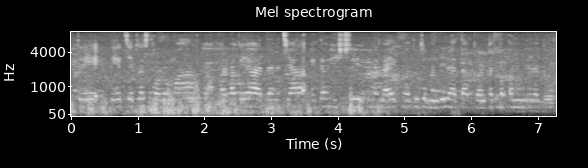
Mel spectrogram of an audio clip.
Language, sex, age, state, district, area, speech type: Gujarati, female, 18-30, Gujarat, Valsad, rural, spontaneous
